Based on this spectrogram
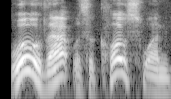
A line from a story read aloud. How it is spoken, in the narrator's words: Gord muttered to himself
